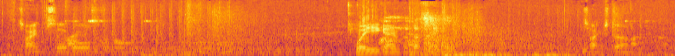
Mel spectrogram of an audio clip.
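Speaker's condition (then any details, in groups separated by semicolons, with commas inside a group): No condition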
